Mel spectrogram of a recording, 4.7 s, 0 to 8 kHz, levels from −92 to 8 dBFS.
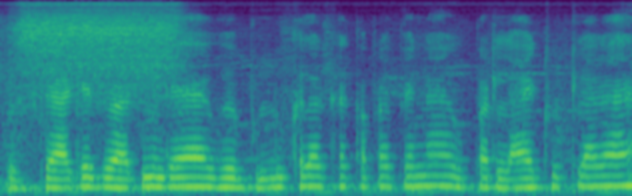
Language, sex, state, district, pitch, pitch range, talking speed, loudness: Hindi, male, Haryana, Rohtak, 145 Hz, 135-155 Hz, 190 wpm, -15 LUFS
